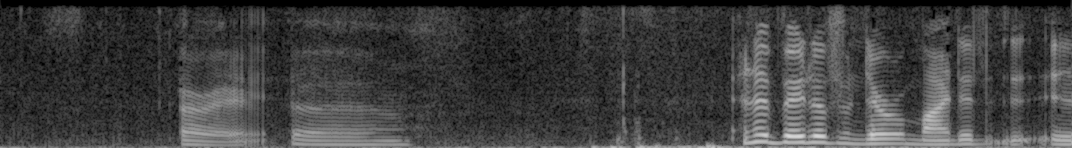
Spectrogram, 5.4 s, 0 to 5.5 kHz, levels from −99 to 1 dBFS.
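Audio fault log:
There is no fault in this audio.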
